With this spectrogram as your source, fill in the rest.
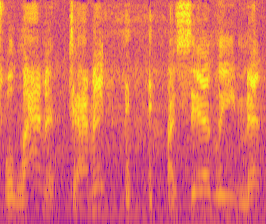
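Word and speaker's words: Willamette: I heard a group of JMU fans debating how to pronounce Wamtt, at which point I I pronounce it's Wamut.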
